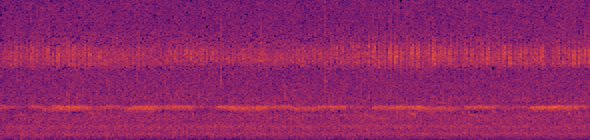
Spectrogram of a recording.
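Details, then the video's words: Crickets with wind: a steady, high, finely pulsed trill runs unbroken through the whole stretch, with a fainter, even higher band above it, all over a constant broad hiss of wind. "Cricket and wind"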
